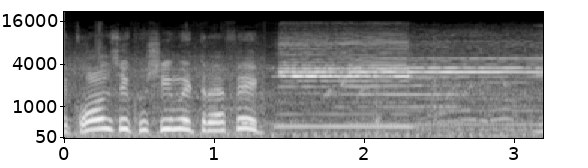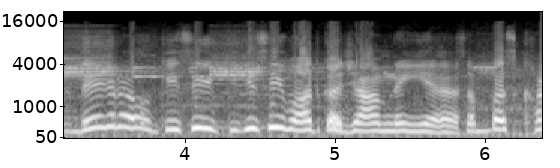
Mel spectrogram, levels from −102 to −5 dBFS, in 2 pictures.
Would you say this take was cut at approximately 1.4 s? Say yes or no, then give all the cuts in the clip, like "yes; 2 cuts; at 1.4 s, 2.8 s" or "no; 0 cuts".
yes; 1 cut; at 1.4 s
